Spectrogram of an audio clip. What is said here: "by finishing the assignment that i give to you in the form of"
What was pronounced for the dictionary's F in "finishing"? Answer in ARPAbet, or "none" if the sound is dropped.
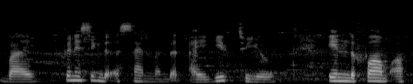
F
